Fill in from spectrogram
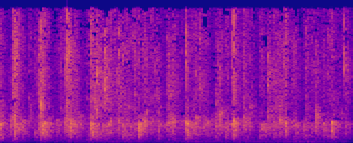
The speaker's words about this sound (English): Well, is that good or what? Let's give her another clap, huh?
